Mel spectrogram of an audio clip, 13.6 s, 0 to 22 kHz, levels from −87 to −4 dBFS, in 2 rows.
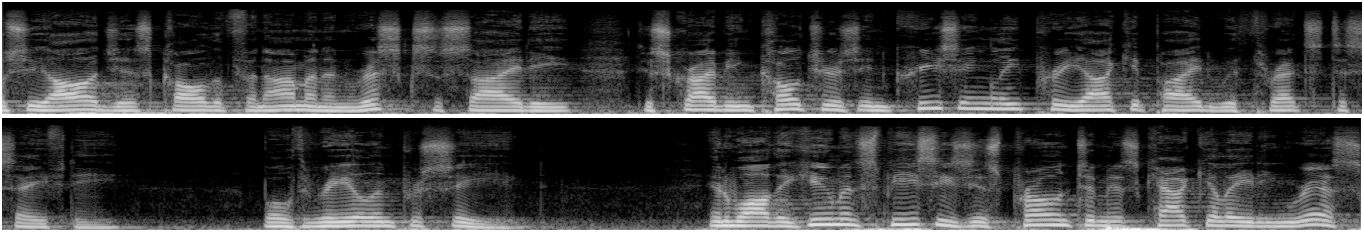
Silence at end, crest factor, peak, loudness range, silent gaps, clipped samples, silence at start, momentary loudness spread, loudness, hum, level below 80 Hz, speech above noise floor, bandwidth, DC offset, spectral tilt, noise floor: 0 s; 18 dB; -2 dBFS; 4 LU; none; under 0.1%; 0 s; 9 LU; -22 LUFS; none; -34 dBFS; 25 dB; 14.5 kHz; under 0.1%; -7 dB/octave; -45 dBFS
